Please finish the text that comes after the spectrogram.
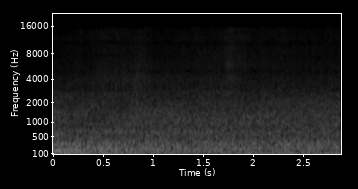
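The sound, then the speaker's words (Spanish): Steady, continuous rush of sea waves with a deep low rumble and a soft hiss on top, fairly even in loudness throughout, with no voices. “Vamos a dejar que ahora la energía, la vibración del sonido de la música del mar abra de par en par las compuertas de nuestros tobillos, de nuestra articulación.”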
